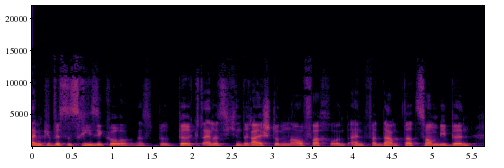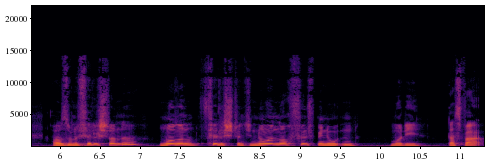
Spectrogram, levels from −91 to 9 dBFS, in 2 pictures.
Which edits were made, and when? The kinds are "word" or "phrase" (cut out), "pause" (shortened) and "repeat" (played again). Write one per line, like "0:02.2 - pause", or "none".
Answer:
0:02.2 - word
